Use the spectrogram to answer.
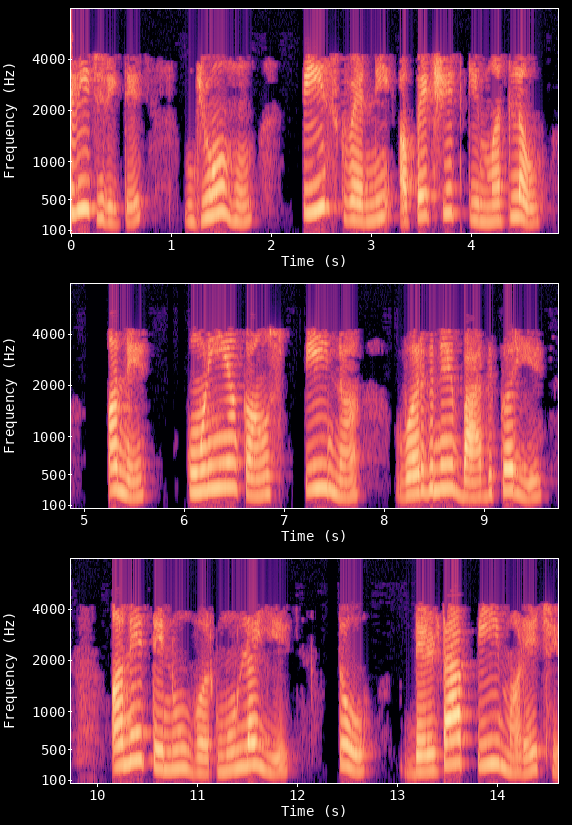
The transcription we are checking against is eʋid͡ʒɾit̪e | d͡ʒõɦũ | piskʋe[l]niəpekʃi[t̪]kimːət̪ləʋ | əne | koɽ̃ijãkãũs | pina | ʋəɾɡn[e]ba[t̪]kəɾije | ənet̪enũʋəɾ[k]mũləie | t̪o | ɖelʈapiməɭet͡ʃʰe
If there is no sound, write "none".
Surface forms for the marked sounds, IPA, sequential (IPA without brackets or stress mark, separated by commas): ɾ, t̪, e, d̪, ɡ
